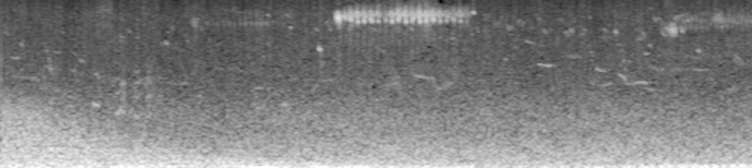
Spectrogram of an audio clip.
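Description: Quiet outdoor ambience: a steady low rumble, with a short, high, pulsing insect trill about three seconds in.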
